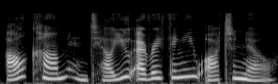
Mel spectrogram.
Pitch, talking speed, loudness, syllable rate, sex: 265 Hz, 215 wpm, -19 LUFS, 4.9 syllables/s, female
